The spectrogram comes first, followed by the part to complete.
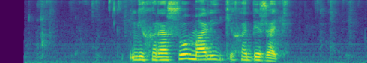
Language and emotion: Russian, neutral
